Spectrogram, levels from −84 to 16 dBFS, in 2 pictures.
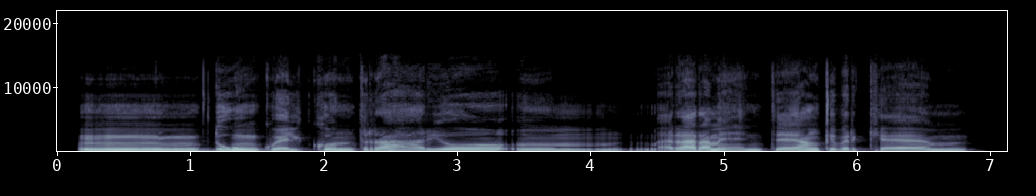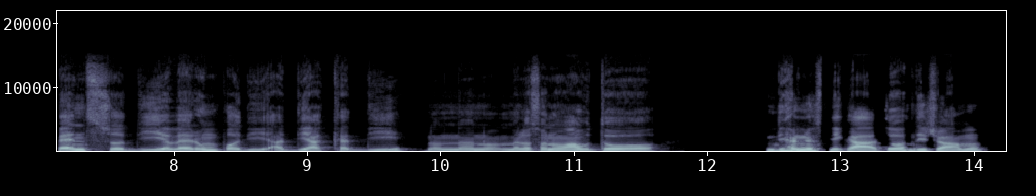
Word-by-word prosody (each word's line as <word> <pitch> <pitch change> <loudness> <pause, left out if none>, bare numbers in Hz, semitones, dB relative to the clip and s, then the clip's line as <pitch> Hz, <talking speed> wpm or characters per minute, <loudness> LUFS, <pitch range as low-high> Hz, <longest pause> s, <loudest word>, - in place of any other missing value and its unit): Mhmm, 145 -3 +4
dunque 130 - +3
il 110 0 -4
contrario, 195 - 0
uhm, 125 -3 -4 0.2
raramente, 130 - 0
anche 130 -3 +1
perché, 110 -2 -3
mhmm, 100 -1 -3 0.3
penso 145 0 +1
di 135 +2 -3
avere 135 +2 +1
un 120 -2 +1
po' 140 +3 -2
di 120 -2 -8
ADHD, 115 - -5 0.2
non 110 -3 -7
no, 105 -1 -4
me 110 +2 -5
lo 115 - 0
sono 120 0 +1 1.3
autodiagnosticato, 130 -1 +2
diciamo 125 +1 -1
125 Hz, 95 wpm, -21 LUFS, 115-140 Hz, 1.3 s, Mhmm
